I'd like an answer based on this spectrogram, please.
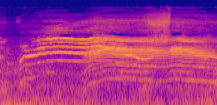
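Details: Angry domestic cat growling at another cat: a long, drawn-out wailing yowl that rises and swells, sliding through harmonics for over four seconds; a woman calls softly in Filipino in the background.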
